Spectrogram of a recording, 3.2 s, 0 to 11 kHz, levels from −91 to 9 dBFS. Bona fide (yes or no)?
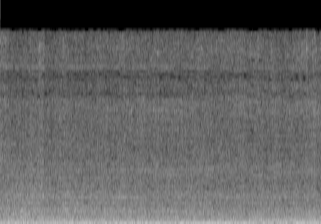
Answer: yes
